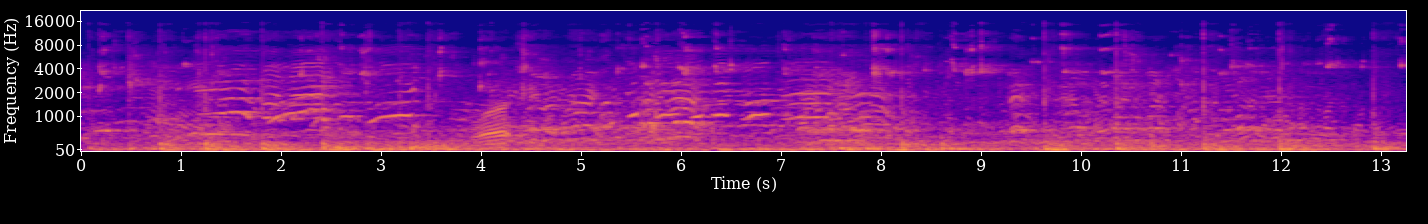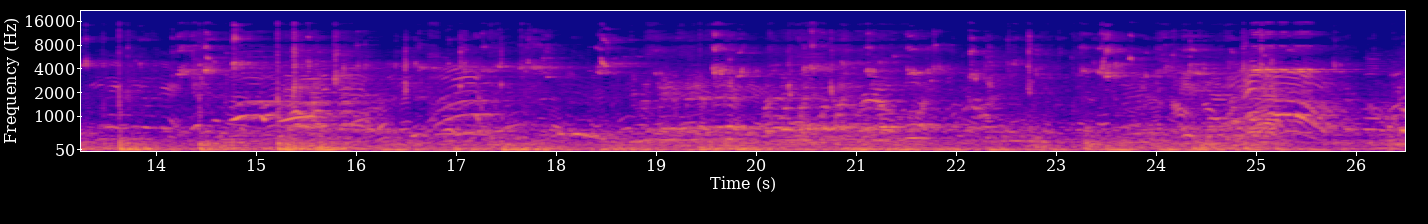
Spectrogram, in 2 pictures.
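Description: Young men shout to each other during a basketball game in an echoing gym.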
